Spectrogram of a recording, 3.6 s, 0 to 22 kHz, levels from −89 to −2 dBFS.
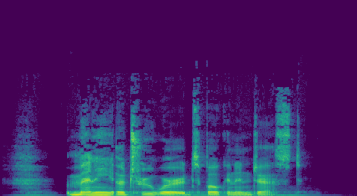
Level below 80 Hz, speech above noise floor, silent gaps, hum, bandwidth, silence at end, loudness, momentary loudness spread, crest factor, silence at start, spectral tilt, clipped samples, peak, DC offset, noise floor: -52 dBFS; 24 dB; none; none; 12.5 kHz; 0.55 s; -17 LUFS; 24 LU; 16 dB; 0.2 s; -5 dB/octave; under 0.1%; -2 dBFS; under 0.1%; -40 dBFS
